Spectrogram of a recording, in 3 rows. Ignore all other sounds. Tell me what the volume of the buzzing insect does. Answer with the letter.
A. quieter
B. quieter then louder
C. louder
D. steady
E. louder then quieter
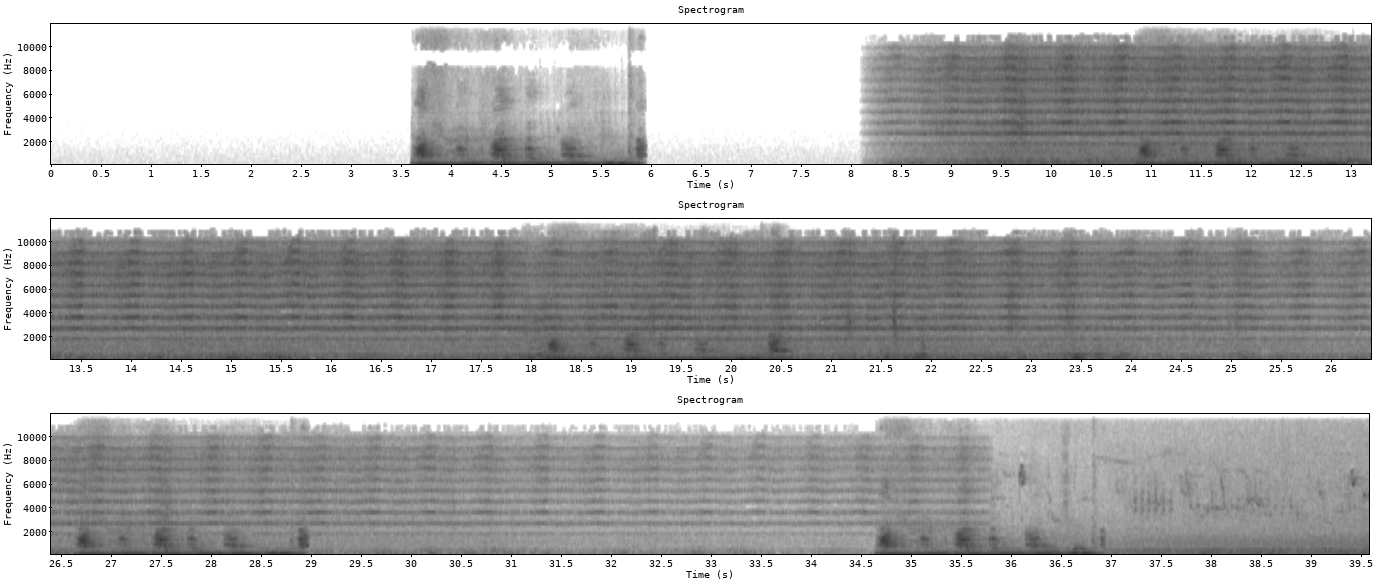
A.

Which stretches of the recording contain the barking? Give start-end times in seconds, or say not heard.
3.6-6.0, 10.8-13.1, 18.1-20.8, 26.6-29.0, 34.6-37.0.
